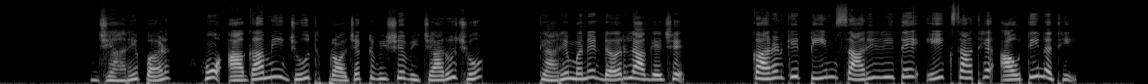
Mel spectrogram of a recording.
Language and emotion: Gujarati, fearful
